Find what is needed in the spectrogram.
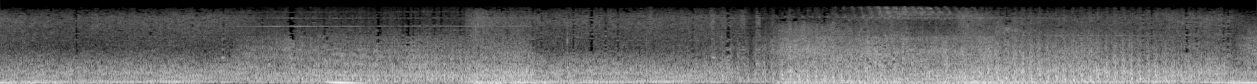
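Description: Action-film soundtrack: a helicopter's rotor chopping steadily under music, with a single low boom about three and a half seconds in.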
